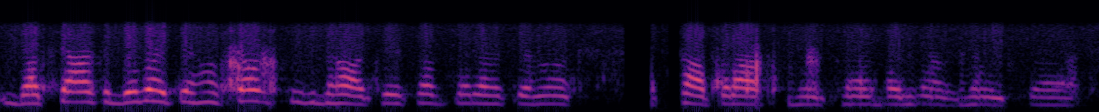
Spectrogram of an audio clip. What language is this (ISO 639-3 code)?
mai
